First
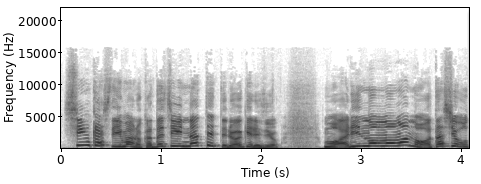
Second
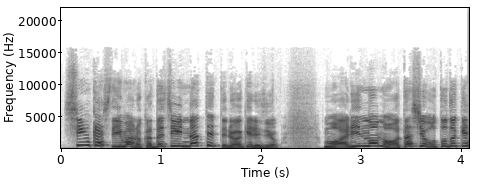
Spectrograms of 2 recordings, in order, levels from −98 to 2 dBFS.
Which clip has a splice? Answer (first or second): second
